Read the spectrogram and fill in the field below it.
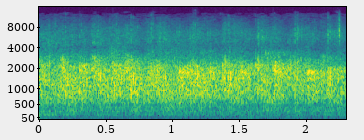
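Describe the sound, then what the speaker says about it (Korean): A church congregation at a Sunday morning service in Daegu claps together in a steady, even patter of applause, heard from a distance and fairly soft. "우리 박수 한번 하겠습니다."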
